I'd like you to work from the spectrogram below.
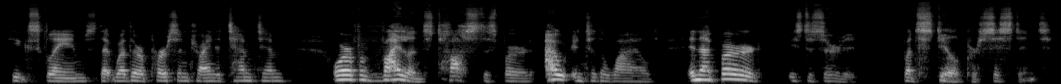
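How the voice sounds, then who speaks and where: A young woman, a student in her teens or young adulthood, reads aloud a scripted retelling of a story that includes quoted dialogue. Her voice is low-pitched and her pace measured.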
